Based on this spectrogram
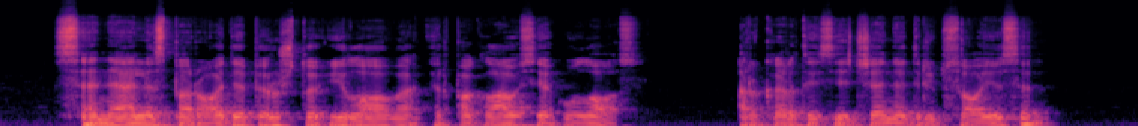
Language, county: Lithuanian, Alytus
